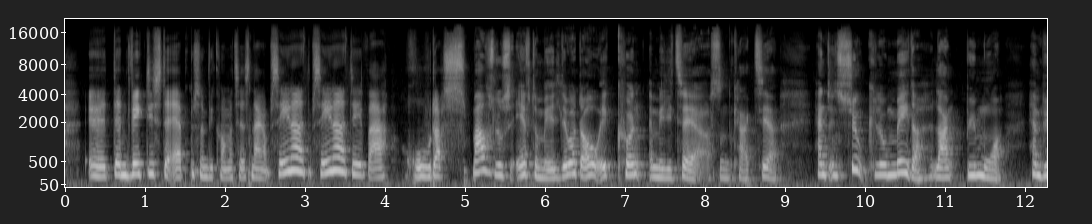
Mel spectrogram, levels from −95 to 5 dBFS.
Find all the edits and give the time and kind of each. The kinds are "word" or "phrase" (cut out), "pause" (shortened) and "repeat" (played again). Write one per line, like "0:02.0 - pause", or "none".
0:03.0 - repeat
0:05.0 - pause
0:09.5 - phrase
